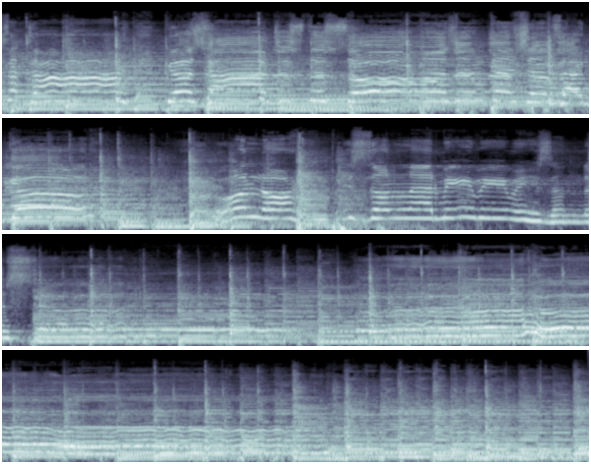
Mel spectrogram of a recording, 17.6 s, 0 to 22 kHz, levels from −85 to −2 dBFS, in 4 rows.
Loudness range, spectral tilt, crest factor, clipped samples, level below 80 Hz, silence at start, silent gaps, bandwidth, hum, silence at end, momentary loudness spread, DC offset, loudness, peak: 5 LU; -5 dB/octave; 12 dB; under 0.1%; -32 dBFS; 0 s; none; 15.5 kHz; none; 0 s; 7 LU; under 0.1%; -12 LUFS; 0 dBFS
